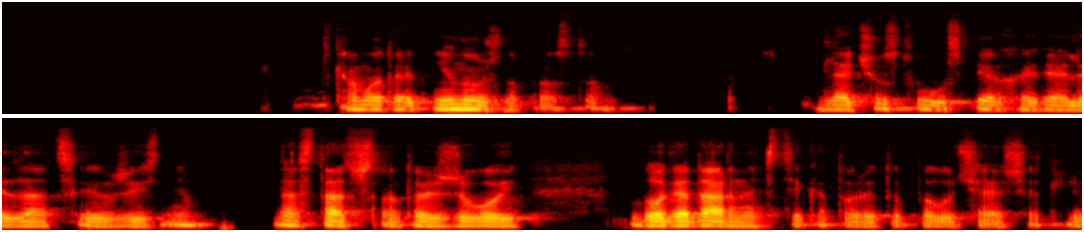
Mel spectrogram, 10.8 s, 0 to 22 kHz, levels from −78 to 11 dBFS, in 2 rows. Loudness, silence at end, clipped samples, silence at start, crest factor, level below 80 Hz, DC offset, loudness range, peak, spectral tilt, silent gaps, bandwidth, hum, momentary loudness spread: -23 LUFS; 0 s; under 0.1%; 1.55 s; 22 dB; -58 dBFS; under 0.1%; 5 LU; 0 dBFS; -6.5 dB/octave; 3.28-3.61 s, 3.70-3.79 s, 3.88-3.99 s, 6.58-6.75 s; 15.5 kHz; none; 14 LU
